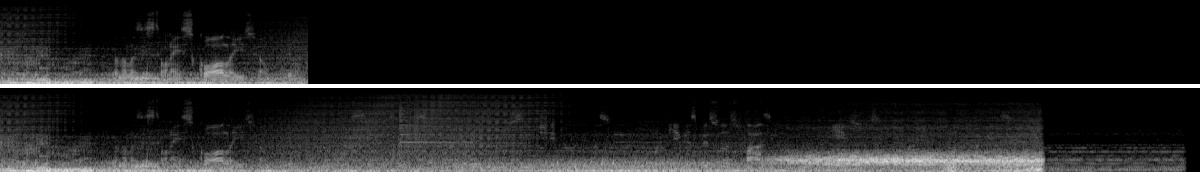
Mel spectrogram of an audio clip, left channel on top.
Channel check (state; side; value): drops out; left; at 3.1 s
